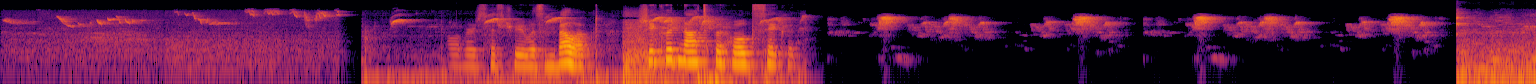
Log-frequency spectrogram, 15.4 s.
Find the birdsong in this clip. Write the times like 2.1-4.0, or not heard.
0.0-8.1, 8.7-11.2, 11.9-15.3.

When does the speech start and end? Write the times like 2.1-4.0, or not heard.
4.5-8.0.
